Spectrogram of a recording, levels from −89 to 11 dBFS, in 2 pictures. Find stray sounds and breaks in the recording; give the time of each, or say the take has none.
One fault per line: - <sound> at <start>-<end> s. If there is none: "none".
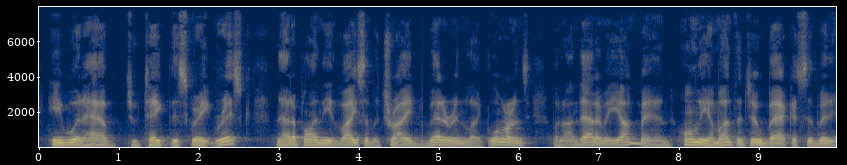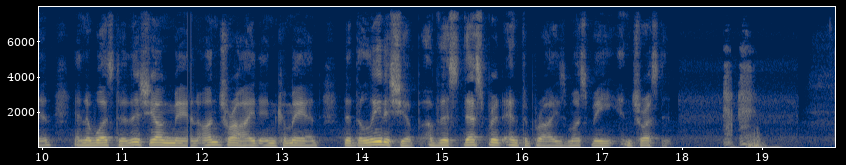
- dropout at 11.8-11.9 s
- throat clearing at 18.5-19.3 s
